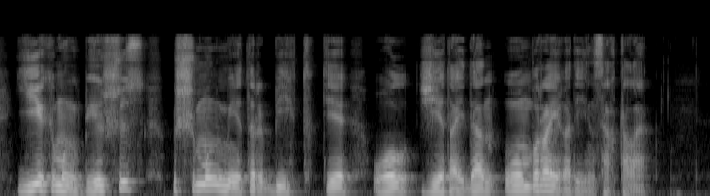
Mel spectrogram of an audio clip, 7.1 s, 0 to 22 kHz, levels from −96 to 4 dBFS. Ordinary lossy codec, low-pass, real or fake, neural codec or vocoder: none; 9.9 kHz; real; none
